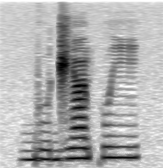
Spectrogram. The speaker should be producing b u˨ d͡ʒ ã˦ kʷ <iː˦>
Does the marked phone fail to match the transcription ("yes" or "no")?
yes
